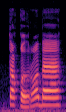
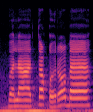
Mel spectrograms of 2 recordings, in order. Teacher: قاف پہ قلقلہ ہے، جھٹکے سے پڑھیں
